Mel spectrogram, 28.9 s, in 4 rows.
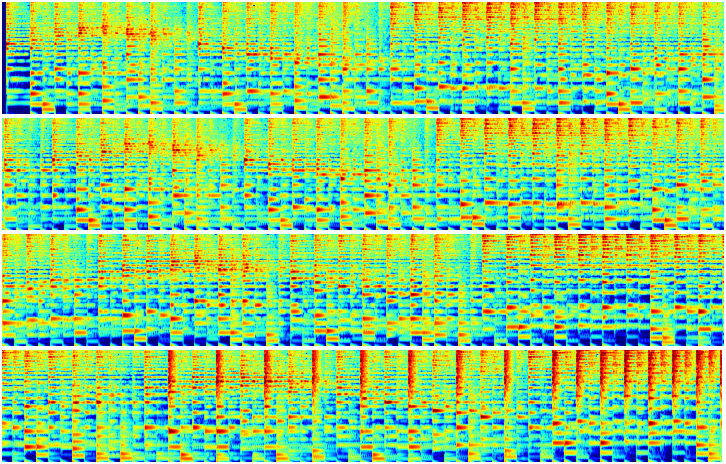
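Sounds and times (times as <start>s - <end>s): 
melodic trance music: 0.1s - 28.8s.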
